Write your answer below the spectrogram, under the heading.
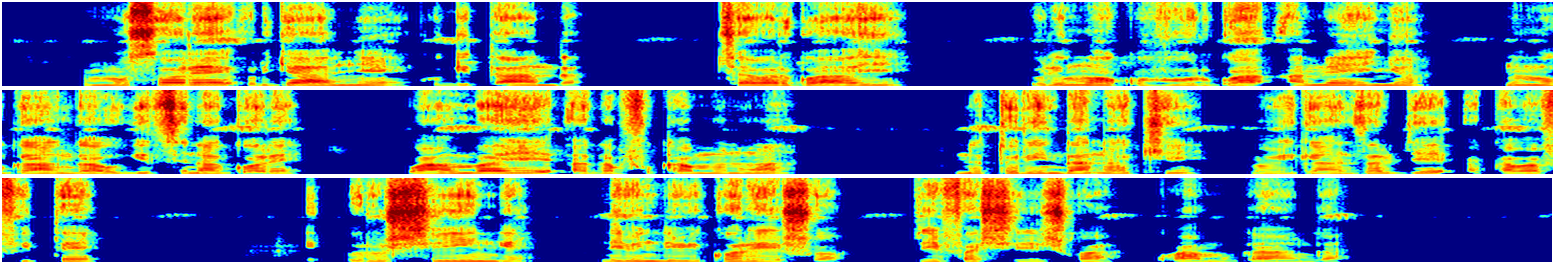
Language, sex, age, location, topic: Kinyarwanda, male, 25-35, Kigali, health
